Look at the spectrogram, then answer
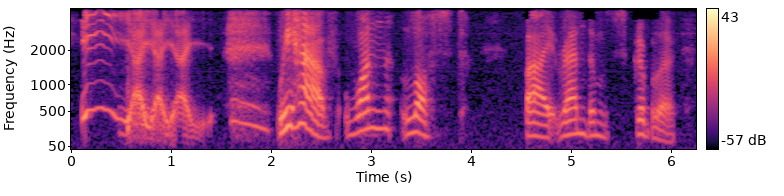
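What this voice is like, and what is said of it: Usual voice. Nothing is said of it.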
